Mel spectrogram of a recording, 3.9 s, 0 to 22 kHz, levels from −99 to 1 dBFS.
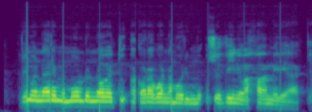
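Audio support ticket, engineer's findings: Audio missing between chunks at 0.34, 0.79, 1.24, 1.70, 2.15, 2.60, 3.05 and 3.50 s; abrupt skips in the speech every 0.45 s, around 50 ms gone each time, e.g. between "mũndũ no" and "we tu", and after "na mũrimũ" at 2.60 and 3.05 s. Likely cause: the capture stage drops a slice at each 0.5 s chunk handover, and the surrounding audio is butted together.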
